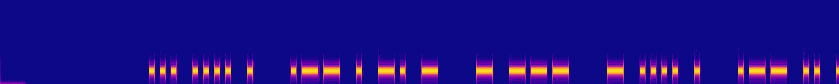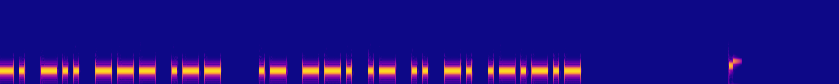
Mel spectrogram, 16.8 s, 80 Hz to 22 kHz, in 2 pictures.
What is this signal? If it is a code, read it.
Morse code, heard as a keyed tone, about 22 wpm, 700 Hz. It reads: SHE WENT TO THE WINDOW AGAIN.
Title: Sentences from Top 1600 Words 22wpm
